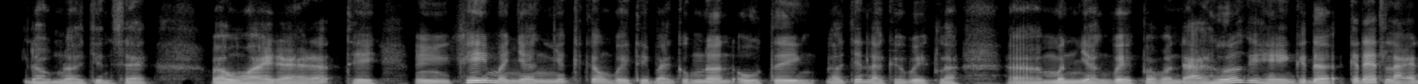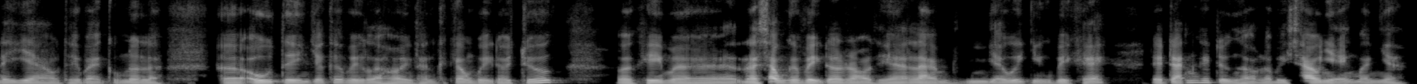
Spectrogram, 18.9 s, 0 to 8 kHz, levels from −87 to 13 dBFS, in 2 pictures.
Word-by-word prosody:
Đúng 90 +1 -2
rồi, 100 -3 0
chính 95 +3 -4
xác. 130 +5 -2 0.4
Và 95 - +2
ngoài 100 +1 +3
ra 120 +3 +1
đó 145 +4 0
thì, 100 -2 0 0.2
ừm, 115 -2 0
khi 190 +2 +7
mà 160 -7 +1
nhận 110 -1 0
những 115 0 -2
cái 110 0 -18
công 145 -4 -1
việc 100 - +1
thì 100 - -3
bạn 85 -1 -3
cũng 130 - -3
nên 120 -3 +2
ưu 125 0 0
tiên, 125 -5 +2
đó 130 +2 -2
chính 155 -1 -1
là - - 0
cái - - -5
việc 100 -4 -1
là, 95 0 -1 0.3
à, 85 0 -2
mình 95 0 +2
nhận 95 +1 +1
việc 100 -3 +3
và 95 - 0
mình 95 -1 -1
đã 95 +5 +1
hứa 145 +10 +3
cái 170 -2 -1
hẹn, 95 -8 0
cái 125 - -2
đ 105 - +2 0.2
cái 145 - 0
deadline 140 -6 +2
đã 115 - -1
giao, 120 -2 -1
thì 95 -2 -5
bạn 85 -1 -3
cũng 120 - -7
nên 120 -2 +1
là, 100 - -2 0.4
ờ, 95 - 0
ưu 125 +7 +4
tiên 135 -2 +2
cho 140 +1 -1
cái 150 +3 -2
việc 100 -3 0
là 95 0 0
hoàn 95 -1 -1
thành 100 0 -6
cái - - -16
công 125 -3 +1
việc 95 -3 -1
đó 120 - -1
trước. 170 +6 +2 0.4
Và 100 -1 +1
khi 120 +5 +2
mà 95 -5 0 0.2
đã 105 - +6
xong 135 +4 +6
cái 135 +1 +2
việc 115 - +4
đó 125 +1 +3
rồi 105 -5 +1
thì 95 - -4
hả 100 +2 +1
làm, 100 -6 +2
ừm, 100 0 -3
giải 100 +2 -1
quyết 130 +4 0
những 105 +4 -4
việc 105 -2 -1
khác, 135 +4 0 0.3
để 110 - +2
tránh 175 +9 +2
cái 175 - -3
trường 100 -2 0
hợp 95 -1 -3
là 95 - -3
bị 90 0 -3
xao 115 +2 +4
nhãng 100 -4 0
bạn 110 - -4
nha. 115 +1 -3
110 Hz, 295 wpm, -24 LUFS, 95-125 Hz, 0.4 s, khi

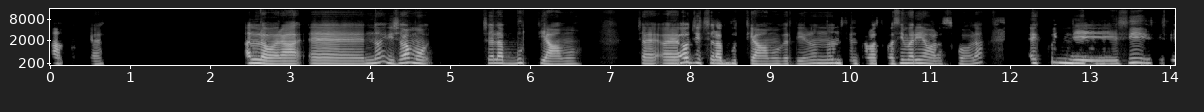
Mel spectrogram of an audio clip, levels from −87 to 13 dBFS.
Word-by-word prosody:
Ah, 200 -1 +1 0.4
okay. 175 0 -10 1.8
Allora, 185 -5 +6
ehm, 190 -1 0
noi 265 +8 -2
dicevamo 230 0 +2 0.6
"ce 225 - -6
la 220 -1 +3
buttiamo", 185 -4 -2 0.7
cioè, 195 -2 -3 0.2
ehm, - - +3
"oggi 260 -4 +4
ce 220 0 -5
la 200 -1 +5
buttiamo", 185 -3 -2
per 180 -1 -8
dì 180 +2 -9
non 215 +3 -5
non 220 +1 0
si 205 - -8
entrava 195 0 -3
a - - -3
scuo 195 0 -7
si 220 +4 -3
marinava 220 -3 +1
la 185 - -11
scuola 180 +8 -10 0.5
e 240 -1 -4
quindi, 205 -8 +1
sì, 250 +4 -2
sì, - - -27
200 Hz, 130 wpm, -22 LUFS, 185-225 Hz, 1.8 s, Allora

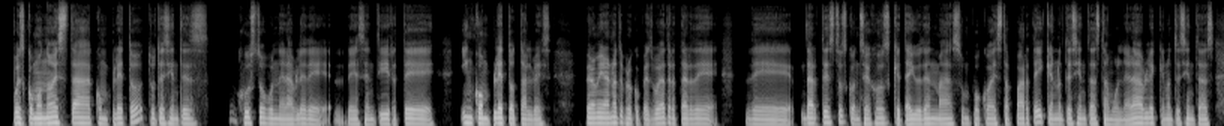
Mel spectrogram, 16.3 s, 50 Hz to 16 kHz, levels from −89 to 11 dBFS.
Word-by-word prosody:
pues, 120 -3 +3
como 110 0 +4
no 115 +2 +6
está 120 -1 +3
completo, 115 - -1
tú 115 - -5
te 110 0 +1
sientes 105 0 -2 0.4
justo 120 -4 0
vulnerable 105 -1 0
de 95 -3 -2
de 100 0 -4
sentirte 100 0 0 0.3
incompleto, 115 -2 +4
tal 100 -1 -1
vez. 100 -1 -3 0.5
Pero 115 -1 +4
mira, 115 -1 +4
no 125 +1 +2
te 130 - -3
preocupes, 100 -3 -3
voy 110 +1 +2
a - - +2
tratar 110 -3 -1
de 105 -3 -2 0.3
de 100 -3 -2
darte 115 +3 +1
estos 130 +2 -3
consejos 110 +2 -2
que 105 - -1
te 100 - -2
ayuden 100 +2 +2
más 105 +1 -1
un 110 0 -6
poco 105 0 -4
a 105 - +1
esta 105 0 -2
parte 110 +3 -2
y - - -1
que 105 - -2
no 100 0 -2
te 110 - -1
sientas 105 -1 -1
tan 100 0 -2
vulnerable, 110 +5 +1
que - - -10
no 100 0 -2
te 100 - -3
sientas, 100 -1 -2
105 Hz, 180 wpm, -23 LUFS, 100-115 Hz, 0.5 s, no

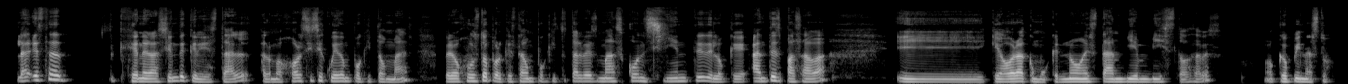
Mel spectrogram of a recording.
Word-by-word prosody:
la 155 +1 +1
esta, 200 +1 +3 0.6
generación 140 0 +2
de 180 -1 +1
cristal, 125 +1 -3
a - - -6
lo 120 - -2
mejor 125 +5 -1
sí 175 - -4
se 175 +1 -1
cuida 150 -1 +1
un 145 - -4
poquito 130 -1 -5
más, 120 - -3 0.3
pero 135 -1 +3
justo 150 +5 +2
porque 140 -4 -1
está 130 +1 -2
un 135 - -3
poquito 140 -2 -11
tal 145 -1 -1
vez 145 0 -1
más 145 +3 0
consciente 155 +2 -1
de 160 - +1
lo 125 -1 -2
que 125 +1 -3
antes 150 +4 +3
pasaba 130 0 +1 0.7
y 120 -3 -1
que 130 - -3
ahora 135 +2 +6
como 120 -4 -3
que 130 - -4
no 130 +1 +5
están 130 0 +2
bien 130 -1 +3
vistos, 125 -1 -4
¿sabes? 120 - -8 0.4
¿O - - -8
qué - - +2
opinas 130 -2 +1
tú? - - -12
135 Hz, 190 wpm, -24 LUFS, 125-145 Hz, 0.7 s, ahora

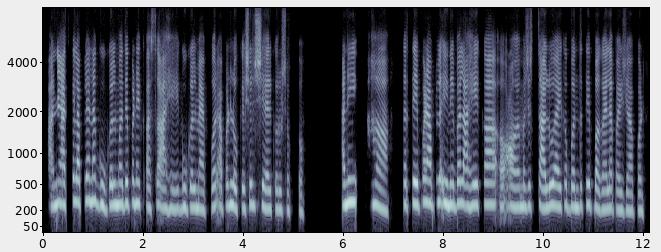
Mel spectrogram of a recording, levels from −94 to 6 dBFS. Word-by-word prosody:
आणि 255 +3 +3
आजकाल 280 +3 +1
आपल्या 285 +2 +1
ना 290 +1 +4
Googleमध्ये 250 +3 +2
पण 265 +2 -3
एक 260 -2 -2
असं 225 +3 -4
आहे, 210 -3 -1
Google 220 0 -1
Mapsवर 210 +4 -3
आपण 245 +4 -4
लोकेशन 225 +1 0
शेअर 235 -4 0
करू 205 -1 -4
शकतो. 195 -2 -11 0.8
आणि 275 +3 +6 0.3
हां, 230 -6 0 0.3
तर 255 - 0
ते 265 -1 +7
पण 285 -1 +2
आपलं 275 +1 +2
इनेबल 265 0 +3
आहे 245 0 +2
का, 260 0 +1 0.2
ऑ 120 0 -3 0.3
म्हणजे 230 +1 -1
चालू 225 0 +3
आहे 240 -2 +2
का 245 +2 -7
बंद 225 0 -1
ते 255 - +1
बघायला 210 -1 -1
पाहिजे 195 -1 -4
आपण. 190 0 -5
240 Hz, 175 wpm, -22 LUFS, 210-255 Hz, 0.8 s, ते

